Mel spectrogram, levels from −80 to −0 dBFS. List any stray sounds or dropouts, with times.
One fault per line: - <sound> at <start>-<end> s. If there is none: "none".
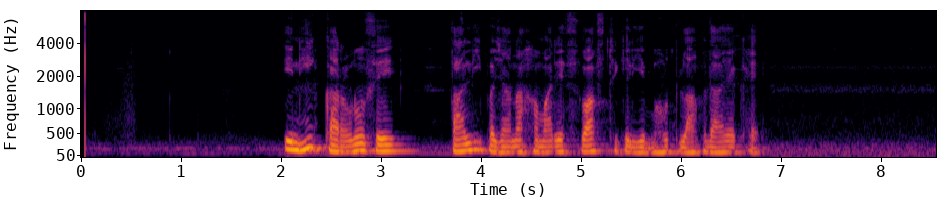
none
